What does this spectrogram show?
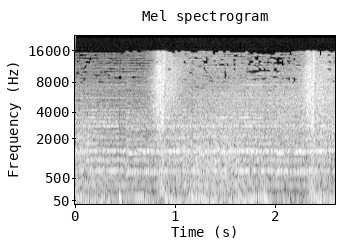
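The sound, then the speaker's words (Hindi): A frightened man's fast, heavy heartbeat pounds in low, muffled thumps as he rides a moving bus amid traffic, repeating rapidly against a steady droning hum in the background, with no voices. “राजू की धड़कने इतनी तेज थीं कि लग रहा था जैसे दिल छाती फाड़ के बाहर आ जाएगा चलती बस और ट्रैफिक की आवाजों के बीच में भी राजू को अपनी धड़कने तक सुनाई दे रही थी”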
